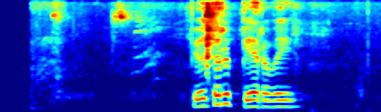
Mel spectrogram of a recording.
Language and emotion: Russian, neutral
